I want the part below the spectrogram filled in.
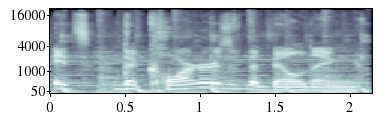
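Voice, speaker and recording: A man's voice: medium pitch, expressive, moderate pace. A man casually narrating a tabletop game as game master, with a wry, joking manner. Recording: faint background music bed. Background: music.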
